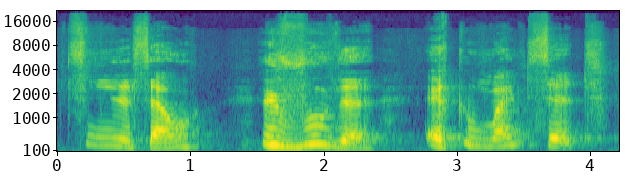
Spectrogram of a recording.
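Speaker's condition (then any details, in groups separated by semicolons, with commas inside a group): Cerebral palsy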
